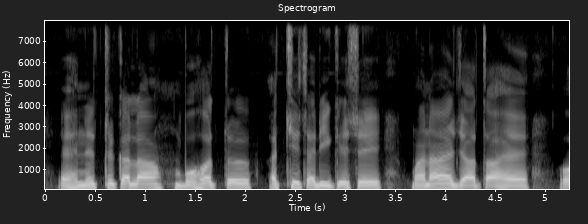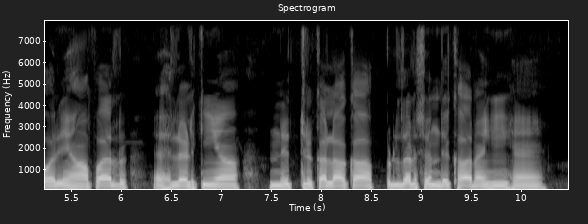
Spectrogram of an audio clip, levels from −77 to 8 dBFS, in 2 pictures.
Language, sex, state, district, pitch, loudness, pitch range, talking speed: Hindi, male, Bihar, Darbhanga, 140 Hz, -15 LUFS, 130-155 Hz, 125 wpm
